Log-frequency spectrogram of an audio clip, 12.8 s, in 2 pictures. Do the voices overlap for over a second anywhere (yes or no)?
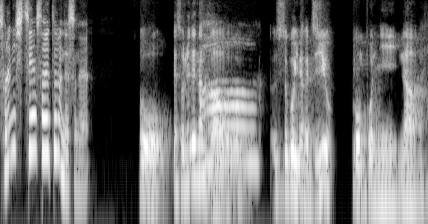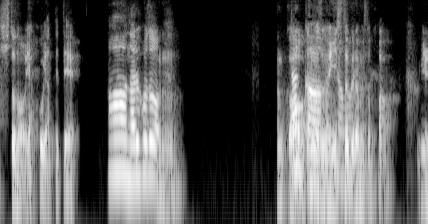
yes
